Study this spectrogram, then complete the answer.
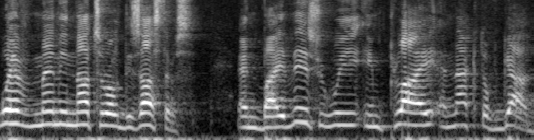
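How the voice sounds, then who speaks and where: In a room with audible echo, a man with a Greek accent talks with ordinary pitch variation. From Greece. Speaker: preacher. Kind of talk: sermon. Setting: live stream.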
